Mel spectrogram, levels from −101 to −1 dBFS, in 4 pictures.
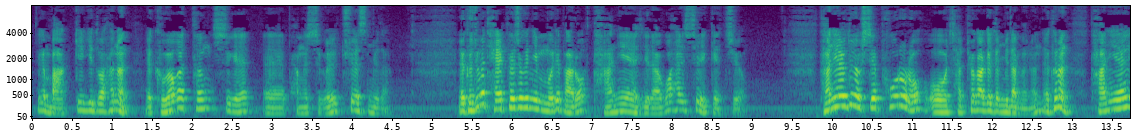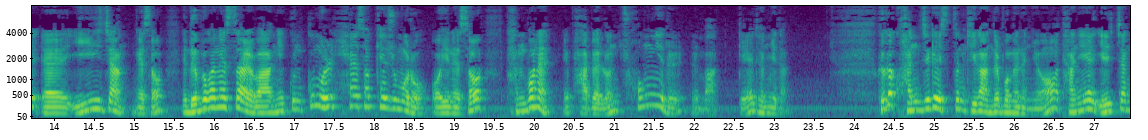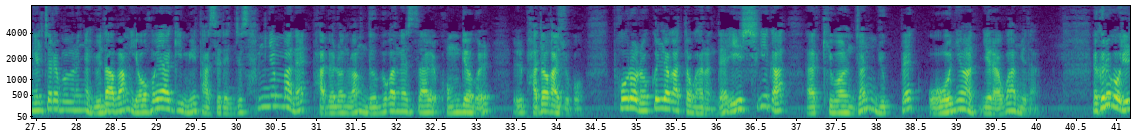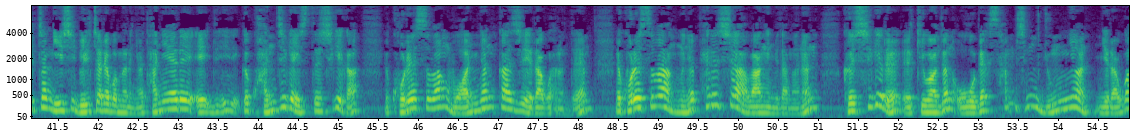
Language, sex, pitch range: Korean, male, 125-200 Hz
